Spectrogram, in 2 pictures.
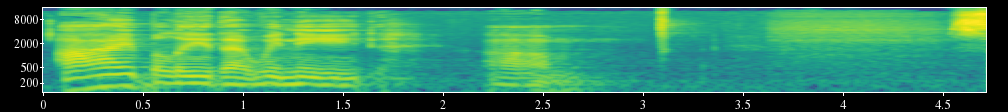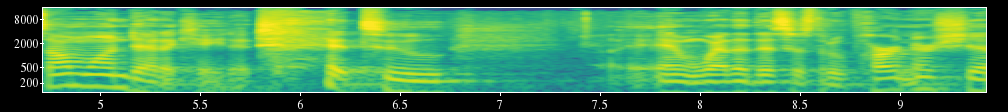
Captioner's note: laughter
